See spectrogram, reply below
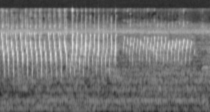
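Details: Canary song used to stimulate other canaries: a very fast, even trill of repeated high pulses, changing to a slightly softer, quicker trill partway through.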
